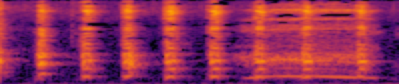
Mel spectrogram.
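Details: Domestic rooster making hen-like clucks: five evenly spaced sharp clucks roughly every fifth of a second, then a longer sustained nasal tone broken by further clucks. Quiet room background.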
